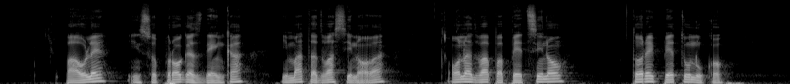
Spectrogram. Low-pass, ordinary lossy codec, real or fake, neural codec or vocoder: 19.8 kHz; none; real; none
